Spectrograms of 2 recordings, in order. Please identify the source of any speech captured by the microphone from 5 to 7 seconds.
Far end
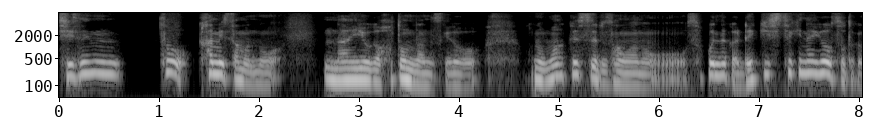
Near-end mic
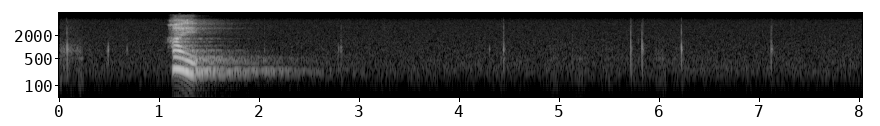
neither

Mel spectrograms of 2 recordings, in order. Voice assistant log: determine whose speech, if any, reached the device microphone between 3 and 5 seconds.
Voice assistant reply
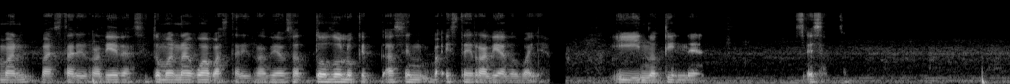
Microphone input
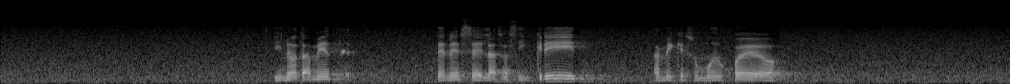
user only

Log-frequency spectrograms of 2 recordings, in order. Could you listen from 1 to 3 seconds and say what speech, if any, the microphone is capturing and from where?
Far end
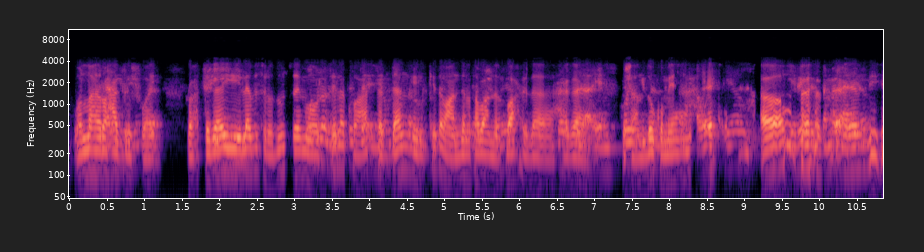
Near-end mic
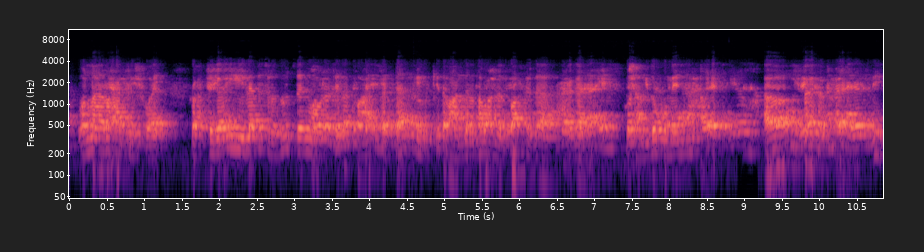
echo only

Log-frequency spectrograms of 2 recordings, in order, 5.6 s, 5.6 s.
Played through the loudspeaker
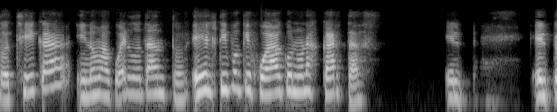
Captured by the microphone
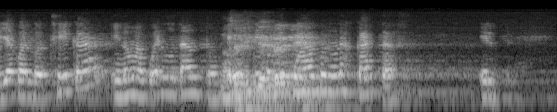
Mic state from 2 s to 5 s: both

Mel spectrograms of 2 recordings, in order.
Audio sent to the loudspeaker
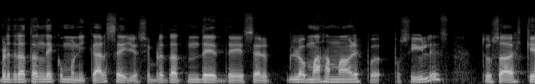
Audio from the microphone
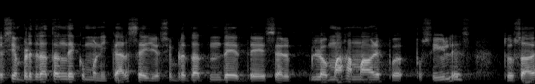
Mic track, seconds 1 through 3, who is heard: echo only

